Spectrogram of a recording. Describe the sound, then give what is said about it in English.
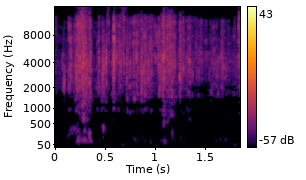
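Crackly crunching of a woman eating crisp food, a few irregular bites and chews blending into a continuous rustly texture, fairly quiet with no talking. “everything she eats seems to be crunchy”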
